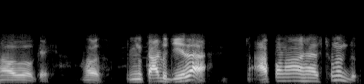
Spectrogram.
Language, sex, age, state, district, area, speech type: Odia, male, 45-60, Odisha, Koraput, rural, conversation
